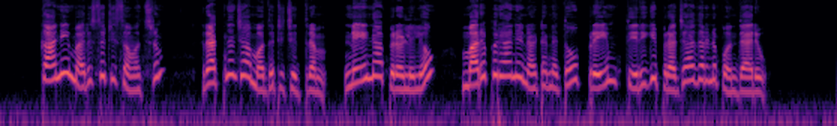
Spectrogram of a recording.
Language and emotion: Telugu, neutral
